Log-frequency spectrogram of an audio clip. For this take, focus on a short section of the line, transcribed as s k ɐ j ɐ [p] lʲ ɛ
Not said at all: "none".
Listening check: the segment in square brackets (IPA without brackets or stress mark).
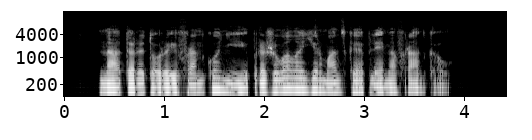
p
